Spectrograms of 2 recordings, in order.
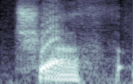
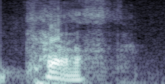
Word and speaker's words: Cheth: Look at verse 57 at Cheth, or actually Keth, and it's Keth because you got that little line in the English pronunciation, help underneath the CH tells you it's a hard K sound.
